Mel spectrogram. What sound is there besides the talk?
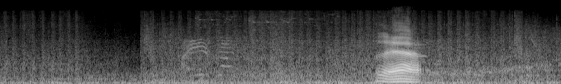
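gunfire in video game Call of Duty Black Ops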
